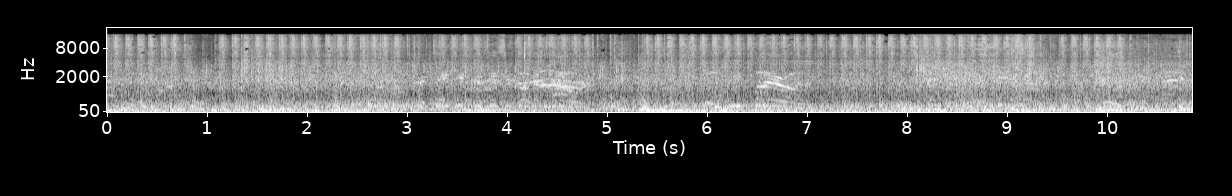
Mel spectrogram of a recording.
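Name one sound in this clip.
A heavy machine gun fires long, rapid bursts close by.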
